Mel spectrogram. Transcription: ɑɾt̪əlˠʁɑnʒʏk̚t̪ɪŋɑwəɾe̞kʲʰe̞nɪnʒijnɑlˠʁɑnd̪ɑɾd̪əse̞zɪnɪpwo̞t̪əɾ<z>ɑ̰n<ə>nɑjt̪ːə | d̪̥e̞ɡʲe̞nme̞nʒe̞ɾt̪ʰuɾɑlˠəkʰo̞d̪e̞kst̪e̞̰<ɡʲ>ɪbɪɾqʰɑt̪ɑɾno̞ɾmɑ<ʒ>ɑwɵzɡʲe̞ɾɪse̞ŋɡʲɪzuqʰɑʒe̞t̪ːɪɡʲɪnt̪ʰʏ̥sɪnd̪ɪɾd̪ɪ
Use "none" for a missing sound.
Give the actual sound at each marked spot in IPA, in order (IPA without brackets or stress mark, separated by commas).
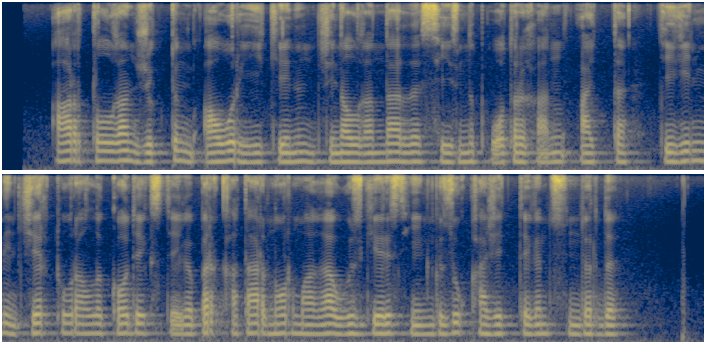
ʁ, ə, ɡʲ, ʁ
